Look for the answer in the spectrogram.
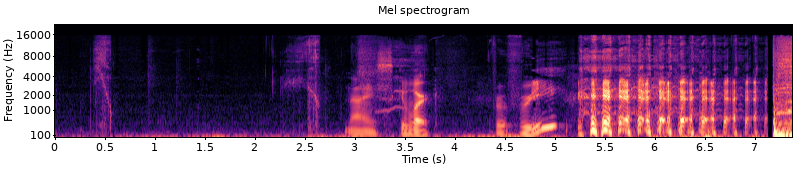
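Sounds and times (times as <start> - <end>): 
slurping noises into the microphone: 0.3 - 0.7, 2.2 - 2.8
speech: 2.9 - 7.2
laughter: 5.2 - 7.2.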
